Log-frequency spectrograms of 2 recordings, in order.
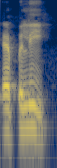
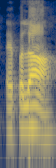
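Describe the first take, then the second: First: The word ends in an 'ee' vowel. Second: The word ends in an 'ah' vowel. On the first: "अगर हमें phonology का पता नहीं होता, तो हम कहते एप्पली" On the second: "हम कहते एप्पला"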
